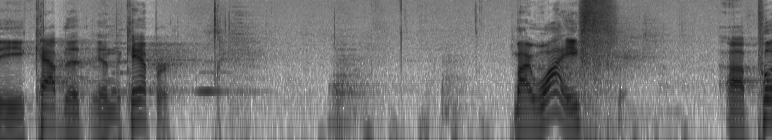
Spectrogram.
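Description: An elderly man speaks with animation over a microphone in a large room.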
